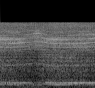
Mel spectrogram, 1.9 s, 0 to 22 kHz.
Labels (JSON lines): {"label": "anthrophony, boat engine", "recorder": "SoundTrap 500"}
